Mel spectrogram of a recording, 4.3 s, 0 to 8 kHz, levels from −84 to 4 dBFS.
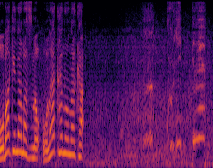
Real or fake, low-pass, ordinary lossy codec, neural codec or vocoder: fake; none; none; codec, 16 kHz, 16 kbps, FunCodec, trained on LibriTTS, 50 frames a second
